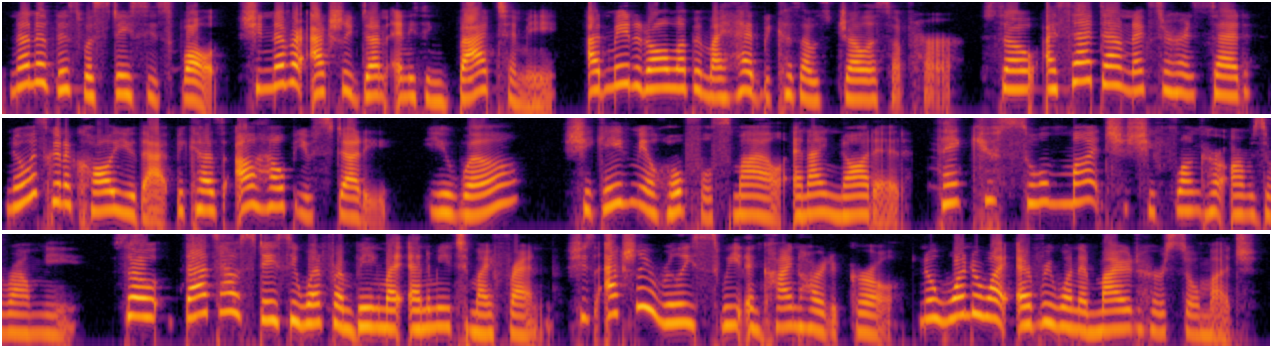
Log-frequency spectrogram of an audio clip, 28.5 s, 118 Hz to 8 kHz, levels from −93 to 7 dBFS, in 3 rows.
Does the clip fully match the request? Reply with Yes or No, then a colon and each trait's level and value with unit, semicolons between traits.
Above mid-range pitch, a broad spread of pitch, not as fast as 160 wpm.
No: very high, 255 Hz; wide, 6.0 semitones; fast, 205 wpm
